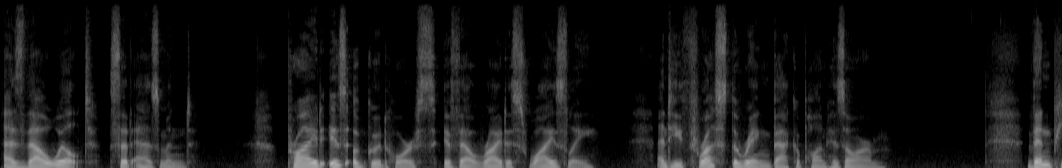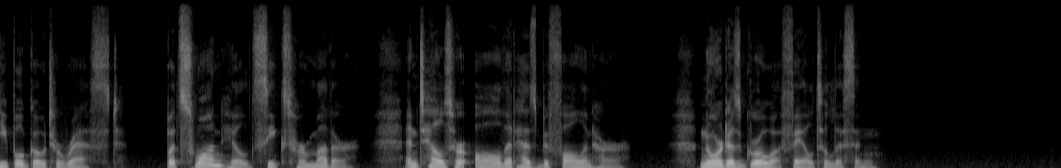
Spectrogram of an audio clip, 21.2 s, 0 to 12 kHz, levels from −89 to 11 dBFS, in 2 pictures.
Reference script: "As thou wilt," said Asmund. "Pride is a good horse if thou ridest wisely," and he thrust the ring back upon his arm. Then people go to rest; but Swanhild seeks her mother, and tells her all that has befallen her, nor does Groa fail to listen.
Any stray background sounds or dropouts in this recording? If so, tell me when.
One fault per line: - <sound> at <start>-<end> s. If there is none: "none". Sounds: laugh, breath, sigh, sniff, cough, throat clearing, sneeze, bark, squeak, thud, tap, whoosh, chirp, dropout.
none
